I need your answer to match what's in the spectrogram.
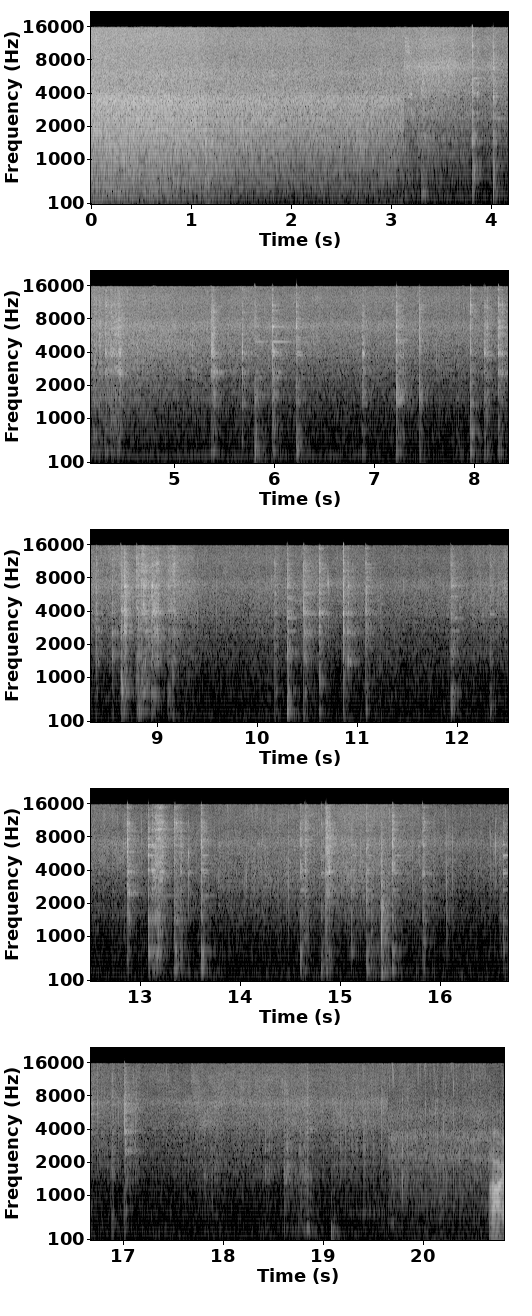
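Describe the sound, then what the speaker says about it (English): Wild duck livers sear in a pan after a splash of cooking brandy: a loud burst of hissing steam at first, then a steady close sizzle broken by sharp pops and scraping turns, with no talking. "we're just gonna give them a quick sear on both sides"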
